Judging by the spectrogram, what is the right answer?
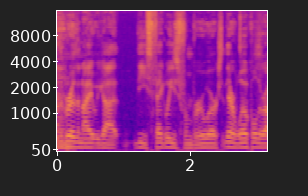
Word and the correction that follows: Fegley: It's F-E-G-L-E-Y for those who are listening. – Figley Brewworks. – It's Fegley's. – Fegley. That sounds more like it.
